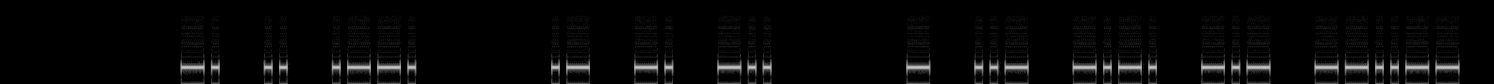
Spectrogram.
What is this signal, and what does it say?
Morse code, heard as a keyed tone, about 16 wpm, spaced as for 11 wpm, 800 Hz. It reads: NIP AND TUCK,
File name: Misc / Misc-mp3s / Word Pairs @10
